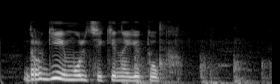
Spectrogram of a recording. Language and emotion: Russian, neutral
